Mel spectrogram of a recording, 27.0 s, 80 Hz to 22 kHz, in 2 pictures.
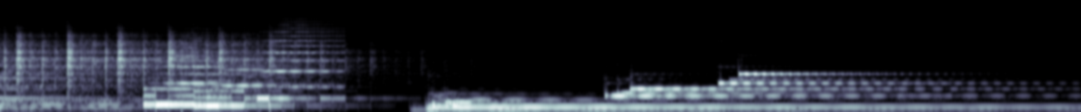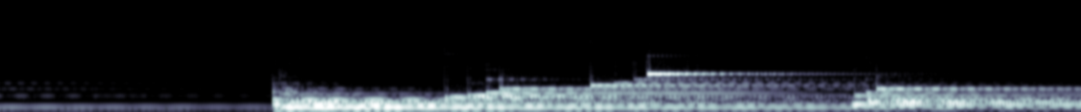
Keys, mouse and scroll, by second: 3.4 click, 7.5 click, 8.5-11.2 ctrl+drag, 10.1-10.6 click, 11.9 ctrl+click, 18.9 click, 20.3 ctrl+g, 21.6 click, 23.2 alt+scroll up 1, 25.9 click.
